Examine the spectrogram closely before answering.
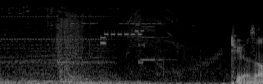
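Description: Electronic beeps chime briefly.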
